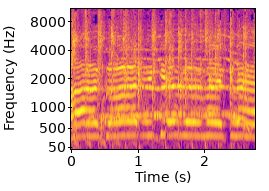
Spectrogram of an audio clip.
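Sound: hand clapping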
